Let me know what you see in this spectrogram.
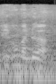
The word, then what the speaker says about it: Rekommandeur: Rekommandeur.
